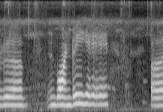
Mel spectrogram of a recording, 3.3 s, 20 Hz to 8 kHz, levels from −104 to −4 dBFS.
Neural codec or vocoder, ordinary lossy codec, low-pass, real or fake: none; none; none; real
